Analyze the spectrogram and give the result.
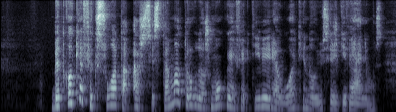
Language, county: Lithuanian, Vilnius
